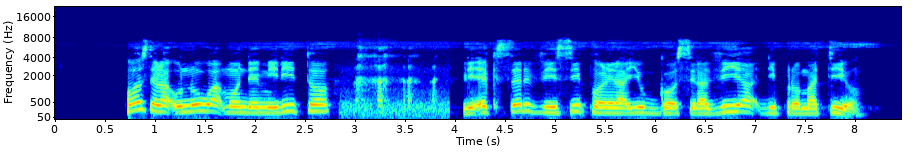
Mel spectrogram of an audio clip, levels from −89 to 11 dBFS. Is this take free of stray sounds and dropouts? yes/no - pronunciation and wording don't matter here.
no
